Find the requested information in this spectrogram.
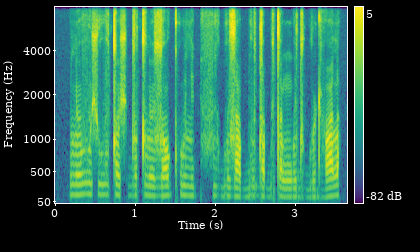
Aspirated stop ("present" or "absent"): absent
